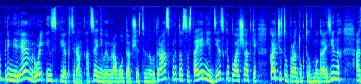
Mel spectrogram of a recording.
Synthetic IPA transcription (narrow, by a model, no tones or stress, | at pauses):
ɨpɾʲɪmʲɪɾʲæjɪmro̞lʲɪnspʲekt̪əɾə̰ɐt̪sɛnʲɪvəjɪmrɐbo̞t̪ʊɐpɕːest̪vʲɪnːəvət̪ɾanspərt̪əsəst̪ɐjænʲɪjədʲe̞t̪skəjplˠɐɕːat̪kʲɪ | kat͡ɕɪst̪vəpɾɐd̪uk̚t̪əvməɡɐzʲinəx | ɐ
